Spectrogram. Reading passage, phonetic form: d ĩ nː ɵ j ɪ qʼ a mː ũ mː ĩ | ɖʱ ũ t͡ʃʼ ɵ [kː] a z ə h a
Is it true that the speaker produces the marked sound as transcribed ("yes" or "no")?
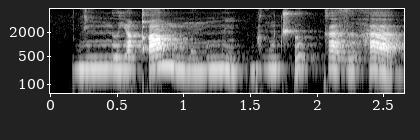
yes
